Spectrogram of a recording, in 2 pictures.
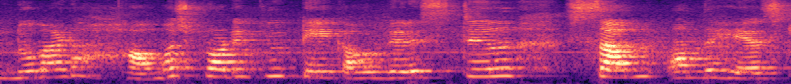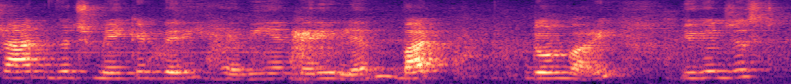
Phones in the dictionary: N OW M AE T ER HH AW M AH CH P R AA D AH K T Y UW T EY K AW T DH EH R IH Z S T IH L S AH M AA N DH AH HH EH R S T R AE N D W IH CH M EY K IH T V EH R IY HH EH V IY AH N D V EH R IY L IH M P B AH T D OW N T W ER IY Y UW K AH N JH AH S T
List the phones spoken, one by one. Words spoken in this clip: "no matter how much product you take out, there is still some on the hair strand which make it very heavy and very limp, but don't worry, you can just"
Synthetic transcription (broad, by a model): N OW M AE T ER HH AW M AH CH P R AA D AH K T Y UW T EY K AW T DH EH R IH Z S T IH L S AH M AA N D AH HH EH L S T R AE N D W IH CH M EY K IH T V EH R IY HH EH V IY AH N D V EH R IY L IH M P B AH T D OW N T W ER IY Y UW K AH N JH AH S T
